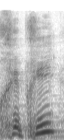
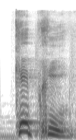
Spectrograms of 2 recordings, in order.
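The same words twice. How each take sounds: First: The first sound is a harsh, throaty rasp. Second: The first sound is a plain, soft k.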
